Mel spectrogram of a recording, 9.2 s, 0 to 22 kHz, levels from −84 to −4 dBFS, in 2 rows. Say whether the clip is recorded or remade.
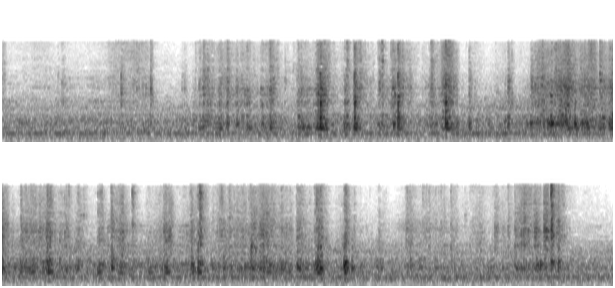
recorded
